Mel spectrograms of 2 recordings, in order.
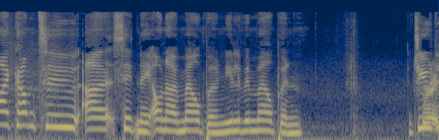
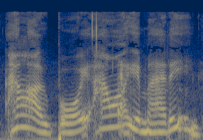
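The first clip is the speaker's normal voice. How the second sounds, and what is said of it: Put-on Australian accent, mixed quality. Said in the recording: “Is my Australian accent good? ... terrible ... Not bad ... 7 out of 10”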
